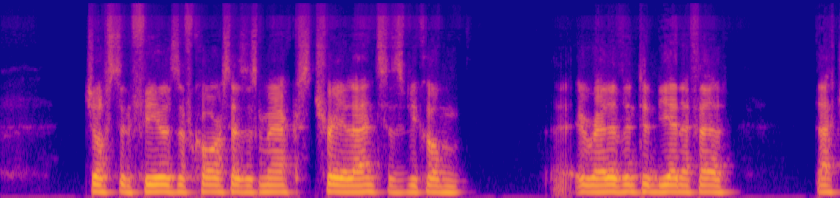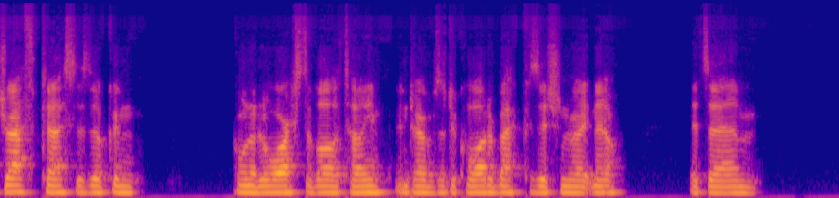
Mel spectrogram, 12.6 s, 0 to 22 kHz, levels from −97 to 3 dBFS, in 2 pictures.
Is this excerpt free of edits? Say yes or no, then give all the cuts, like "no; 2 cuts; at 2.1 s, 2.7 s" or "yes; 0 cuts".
no; 3 cuts; at 1.9 s, 8.0 s, 11.6 s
